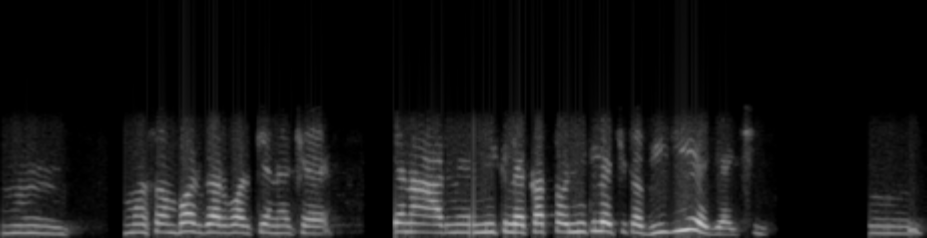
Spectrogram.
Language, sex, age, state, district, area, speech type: Maithili, female, 60+, Bihar, Purnia, rural, conversation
